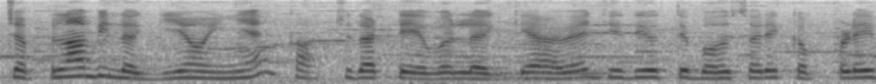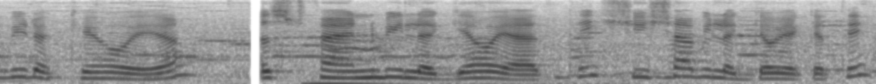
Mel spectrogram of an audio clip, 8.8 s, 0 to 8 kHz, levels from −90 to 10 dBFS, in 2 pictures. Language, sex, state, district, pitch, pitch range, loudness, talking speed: Punjabi, female, Punjab, Pathankot, 235 Hz, 215-250 Hz, -19 LUFS, 210 wpm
